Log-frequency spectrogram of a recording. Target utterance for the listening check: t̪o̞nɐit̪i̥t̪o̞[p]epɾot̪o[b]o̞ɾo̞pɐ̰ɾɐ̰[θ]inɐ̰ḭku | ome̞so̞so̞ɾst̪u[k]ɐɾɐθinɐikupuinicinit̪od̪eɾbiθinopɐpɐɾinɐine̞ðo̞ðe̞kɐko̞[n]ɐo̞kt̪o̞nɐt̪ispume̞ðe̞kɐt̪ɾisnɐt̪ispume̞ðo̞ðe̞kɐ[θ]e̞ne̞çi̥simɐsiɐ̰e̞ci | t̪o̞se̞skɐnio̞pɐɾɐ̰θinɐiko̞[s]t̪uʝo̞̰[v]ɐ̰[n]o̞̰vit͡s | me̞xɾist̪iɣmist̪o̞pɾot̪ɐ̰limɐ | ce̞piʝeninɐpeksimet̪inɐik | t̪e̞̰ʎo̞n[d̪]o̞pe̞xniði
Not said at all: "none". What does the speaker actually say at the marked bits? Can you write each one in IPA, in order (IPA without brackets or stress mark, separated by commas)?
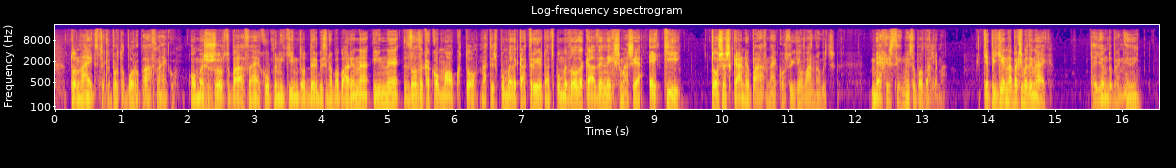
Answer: c, p, θ, p, m, ð, s, v, n, t̪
